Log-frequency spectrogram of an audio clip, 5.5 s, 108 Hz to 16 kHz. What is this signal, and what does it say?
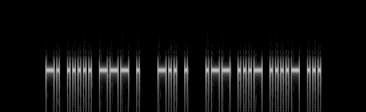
Morse code, heard as a keyed tone, about 30 wpm, 700 Hz. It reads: N5OE DE WV4S
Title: USA Callsign DE Callsign - 4 Characters - 30wpm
